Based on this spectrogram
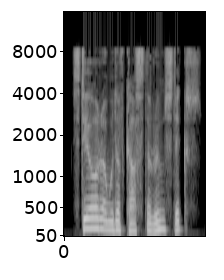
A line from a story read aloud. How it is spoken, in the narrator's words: he said wistfully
